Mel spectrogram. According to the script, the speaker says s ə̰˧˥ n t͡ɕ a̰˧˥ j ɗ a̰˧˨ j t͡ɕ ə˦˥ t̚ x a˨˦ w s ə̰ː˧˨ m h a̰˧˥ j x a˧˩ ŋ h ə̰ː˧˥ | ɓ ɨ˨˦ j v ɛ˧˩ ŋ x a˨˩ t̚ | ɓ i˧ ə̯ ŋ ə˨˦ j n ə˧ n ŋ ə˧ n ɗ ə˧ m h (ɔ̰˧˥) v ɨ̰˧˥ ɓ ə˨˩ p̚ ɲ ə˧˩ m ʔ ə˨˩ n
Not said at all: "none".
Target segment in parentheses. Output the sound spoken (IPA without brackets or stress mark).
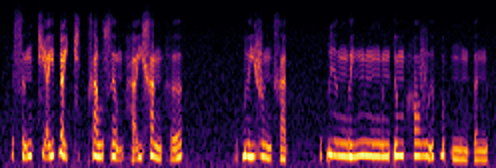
ɔ˧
